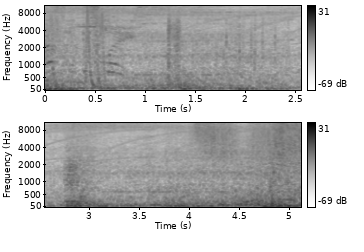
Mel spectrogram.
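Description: Game characters strike with sharp hits.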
